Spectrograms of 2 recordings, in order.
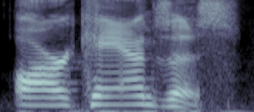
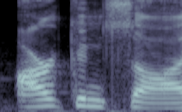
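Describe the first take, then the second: First: The word ends with the sound of 'Kansas'. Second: The word ends with a 'saw' sound. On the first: The speaker calls it right. "It's still Arkansas" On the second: The speaker calls it wrong. "it's not Arkansas"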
